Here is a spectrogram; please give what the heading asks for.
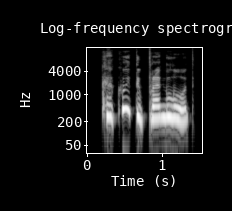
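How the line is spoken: Laughing. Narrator (Russian): рассмеялась я

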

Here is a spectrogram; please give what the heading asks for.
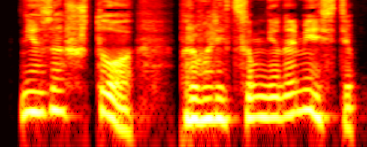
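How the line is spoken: Ardent exclamation. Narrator (Russian): пылко воскликнула она

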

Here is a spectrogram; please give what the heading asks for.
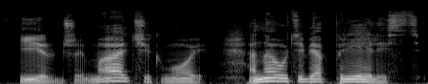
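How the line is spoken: Tender, touched sigh. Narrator (Russian): умиленно вздохнула мама

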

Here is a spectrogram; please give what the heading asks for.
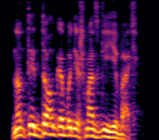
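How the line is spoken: Snapping bark. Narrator (Russian): не выдержал и рявкнул мутный

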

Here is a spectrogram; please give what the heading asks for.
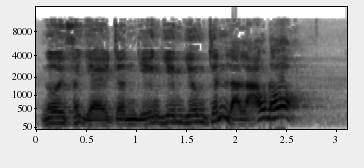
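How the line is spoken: Sudden roar. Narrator (Vietnamese): chàng bỗng nhiên gầm lên

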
